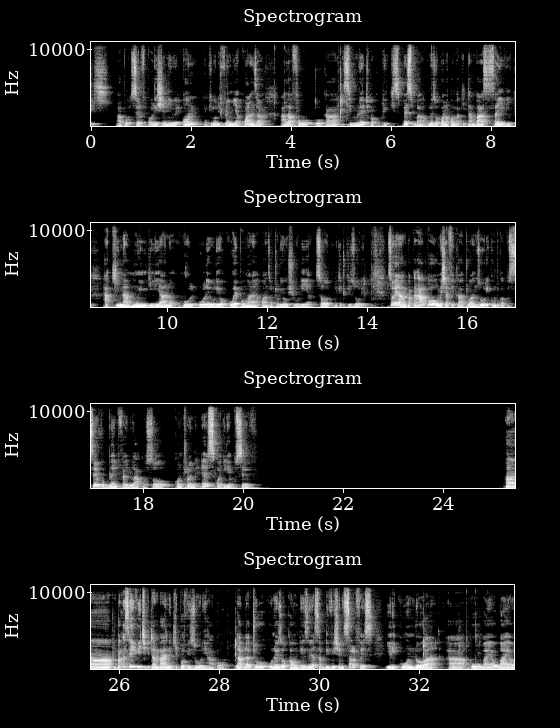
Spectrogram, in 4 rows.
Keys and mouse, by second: 0.4 click, 3.3 shift+Left, 4.3 middle drag, 5.7 space, 14.6 space, 14.9 KP_1, 16.0 shift+middle drag, 19.9 ctrl+s, 26.7 shift+Left, 29.1 space, 32.9 space, 33.7 shift+middle drag.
